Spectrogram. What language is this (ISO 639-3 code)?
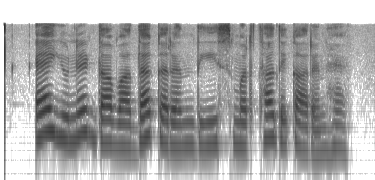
pan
